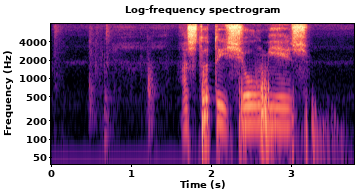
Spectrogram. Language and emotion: Russian, sad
